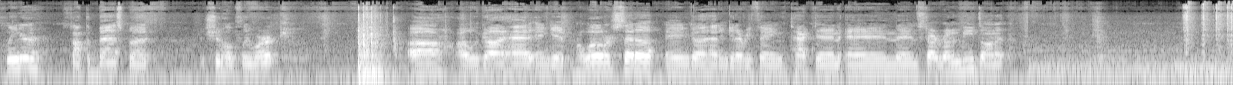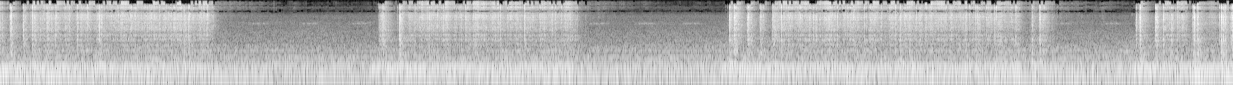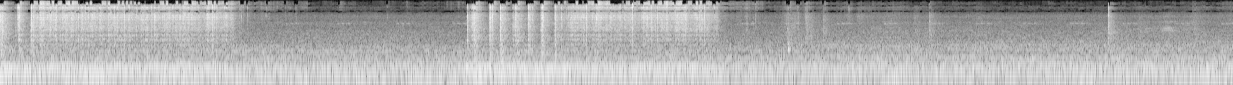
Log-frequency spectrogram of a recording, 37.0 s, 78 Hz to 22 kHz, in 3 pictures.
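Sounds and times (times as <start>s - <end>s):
arc welder crackling: 9.7s - 33.2s
welder low hum: 10.2s - 35.4s.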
